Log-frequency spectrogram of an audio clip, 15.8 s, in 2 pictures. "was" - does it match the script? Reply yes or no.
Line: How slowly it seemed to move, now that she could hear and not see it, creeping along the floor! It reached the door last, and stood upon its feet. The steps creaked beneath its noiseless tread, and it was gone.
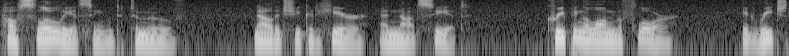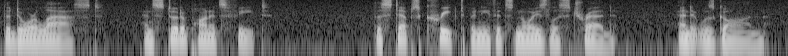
yes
